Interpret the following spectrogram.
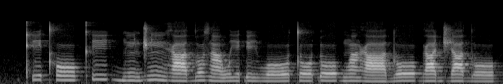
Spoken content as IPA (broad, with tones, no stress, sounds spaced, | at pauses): kʼ i˨ tʰ oː˨ kʼ iː˦ ɡ͡b ĩ˨ d͡ʒ ĩ˦˨ ɣ a˨ d o˦ z ã˨ w i˨ ɗ i˨ β oː˨˦ t o˦ ɗ oː˦ ɡʷ ã˦ ɣ aː˨ d oː˦ ɡ a˦ d͡ʒ a˦ d o˦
